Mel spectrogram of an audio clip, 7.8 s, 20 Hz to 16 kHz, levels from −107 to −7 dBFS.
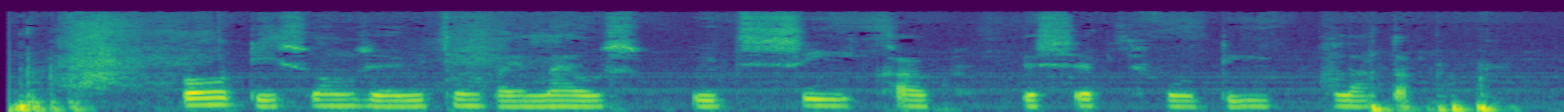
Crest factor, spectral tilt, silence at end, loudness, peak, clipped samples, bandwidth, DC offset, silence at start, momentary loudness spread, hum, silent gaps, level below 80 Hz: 20 dB; -6.5 dB/octave; 0.25 s; -26 LUFS; -4 dBFS; under 0.1%; 11.5 kHz; under 0.1%; 0.05 s; 10 LU; none; none; -36 dBFS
